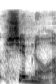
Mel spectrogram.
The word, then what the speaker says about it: Chibnall: Chibnall.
